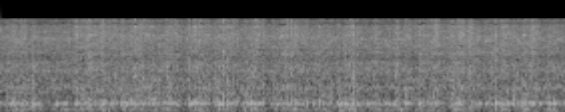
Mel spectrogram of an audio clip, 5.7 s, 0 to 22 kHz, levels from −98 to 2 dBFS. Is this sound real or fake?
real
